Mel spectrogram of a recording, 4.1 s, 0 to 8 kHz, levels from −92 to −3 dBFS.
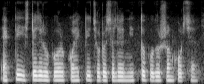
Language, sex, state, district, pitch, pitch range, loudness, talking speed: Bengali, male, West Bengal, Alipurduar, 145 Hz, 140-150 Hz, -16 LUFS, 145 wpm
